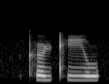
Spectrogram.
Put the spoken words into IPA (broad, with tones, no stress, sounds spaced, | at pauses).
kʰ ɵ˨ ɥ kʰ iː˨ w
